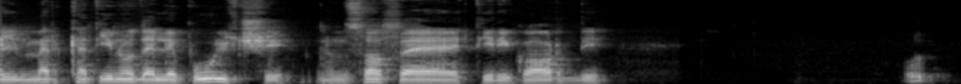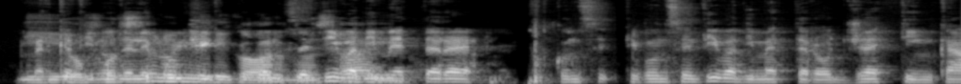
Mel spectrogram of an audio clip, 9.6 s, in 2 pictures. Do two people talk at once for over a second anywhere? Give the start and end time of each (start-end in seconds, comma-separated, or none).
4.9-6.9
